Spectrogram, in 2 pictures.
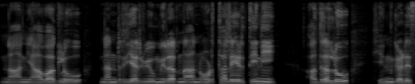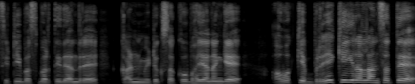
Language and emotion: Kannada, fearful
